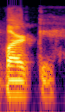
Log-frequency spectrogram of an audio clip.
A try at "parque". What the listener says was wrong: i-pronounce ibuka mo ng mas malaki yung bibig parke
